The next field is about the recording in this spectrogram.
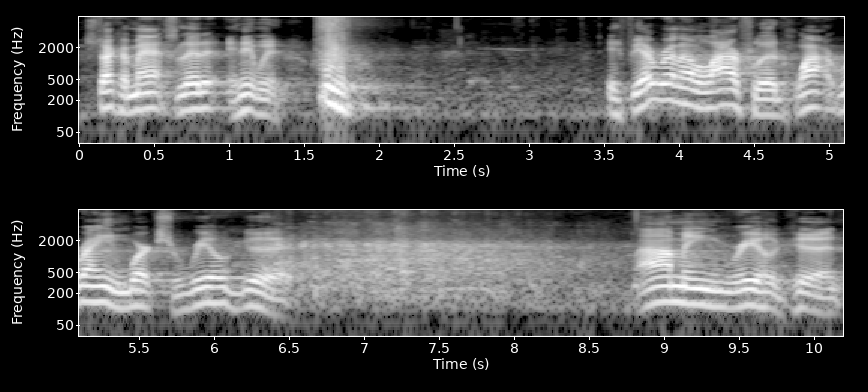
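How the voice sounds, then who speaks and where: A middle-aged man preaching in a church, telling a folksy, humorous story and acting out the dialogue in lively voices. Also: medium pitch, a little slow, long pauses, background noise. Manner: folksy, animated, acts out dialogue. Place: church sanctuary. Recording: long reverb of a large hall.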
